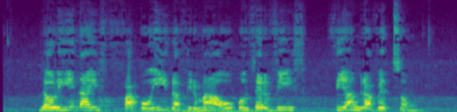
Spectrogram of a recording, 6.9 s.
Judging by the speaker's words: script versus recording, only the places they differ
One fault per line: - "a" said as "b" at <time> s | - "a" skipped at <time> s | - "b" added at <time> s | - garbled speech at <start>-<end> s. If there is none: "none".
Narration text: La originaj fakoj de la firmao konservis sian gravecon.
- "de" skipped at 2.3 s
